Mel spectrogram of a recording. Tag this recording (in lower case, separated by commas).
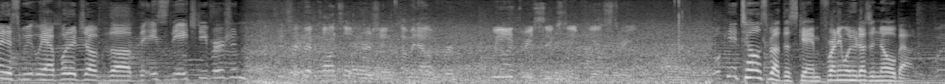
music, speech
